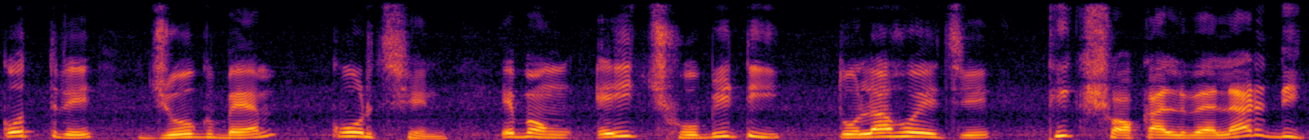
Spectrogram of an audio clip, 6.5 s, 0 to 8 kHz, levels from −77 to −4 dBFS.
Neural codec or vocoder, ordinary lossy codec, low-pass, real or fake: none; none; none; real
